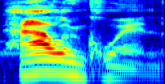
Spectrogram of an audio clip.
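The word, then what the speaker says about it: palanquin: Palenquinn. Okay, that's how you pronounce it.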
